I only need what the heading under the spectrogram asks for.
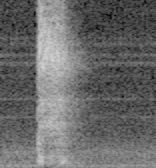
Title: Кошка кашляет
